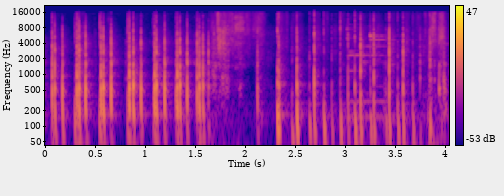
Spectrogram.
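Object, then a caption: Small cardboard box. Fingertips and nails tap and scratch the faces of a small, hollow, white cardboard AirPods Pro box held close to the mic. About thirty quick, dry, hollow taps come in bursts, with a short stretch of softer scratching partway through. Each tap dies out almost at once.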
